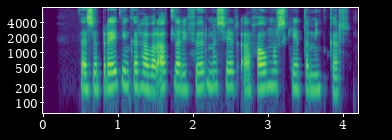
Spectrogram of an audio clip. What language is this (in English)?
Icelandic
